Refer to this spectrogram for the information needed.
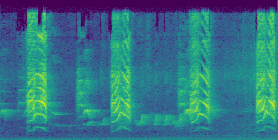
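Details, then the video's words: Four sharp, shrill bursts, roughly one a second, come from a moulting olive-backed sunbird, with a thin wavering whistle trailing between the first two. "konin lagi mabung bulu rontok semua tetap gacor"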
